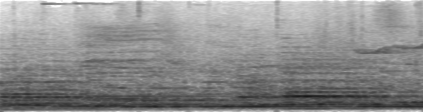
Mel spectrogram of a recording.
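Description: Many voices singing a hymn together, holding long sustained notes.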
